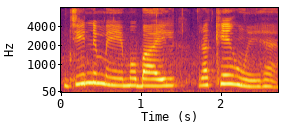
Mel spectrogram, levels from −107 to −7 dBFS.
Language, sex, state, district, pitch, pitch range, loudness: Hindi, female, Punjab, Fazilka, 250 Hz, 235-305 Hz, -15 LUFS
